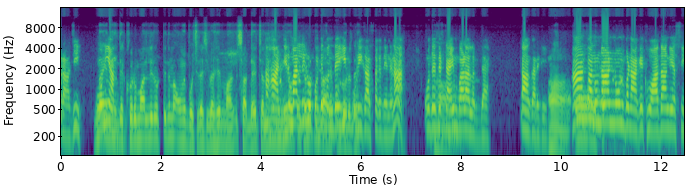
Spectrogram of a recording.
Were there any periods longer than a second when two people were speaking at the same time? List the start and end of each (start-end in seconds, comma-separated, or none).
4.2-5.9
